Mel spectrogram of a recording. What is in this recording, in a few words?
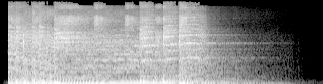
Win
